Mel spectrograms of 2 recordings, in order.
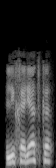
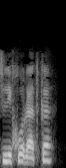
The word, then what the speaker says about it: лихорадка: Лихорядка, это что? Правильно говорить лихорадка, по слогам произнесла Лисанна, опередив Нацу.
